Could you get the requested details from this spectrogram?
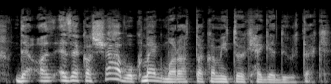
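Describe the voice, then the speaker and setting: A man's somewhat breathy voice at a medium pitch. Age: 50s. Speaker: jazz guitarist and radio presenter. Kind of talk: interview. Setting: studio.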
